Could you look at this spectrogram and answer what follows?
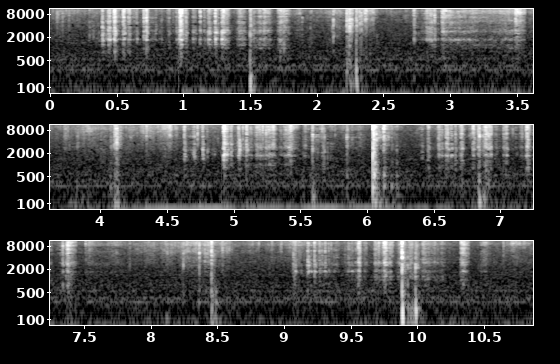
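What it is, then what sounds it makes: Bath bomb scraped with a blade. A metal blade scrapes and cuts crumbly chunks off a solid blue, powdery bath bomb ball held in a gloved hand. Dry, gritty scraping and crumbling is broken by sharp, bright clicks and snaps over a faint low hum.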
